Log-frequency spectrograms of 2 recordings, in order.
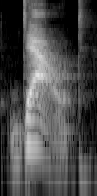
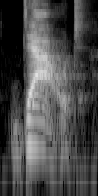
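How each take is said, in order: Both takes have the same delivery.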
